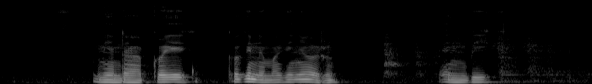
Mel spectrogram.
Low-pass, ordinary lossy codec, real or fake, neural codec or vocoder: none; none; real; none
